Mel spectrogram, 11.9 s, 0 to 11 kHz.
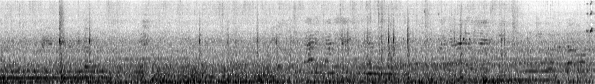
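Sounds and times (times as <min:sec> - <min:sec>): tyres and car body rumbling: 0:00.0 - 0:11.9.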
